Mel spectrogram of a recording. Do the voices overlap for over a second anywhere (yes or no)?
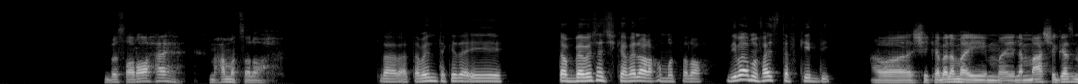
no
